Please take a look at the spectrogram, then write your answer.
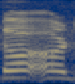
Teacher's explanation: उत्क्षिप्त व्यंजन के अंतर्गत ड और ढ आते हैं।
